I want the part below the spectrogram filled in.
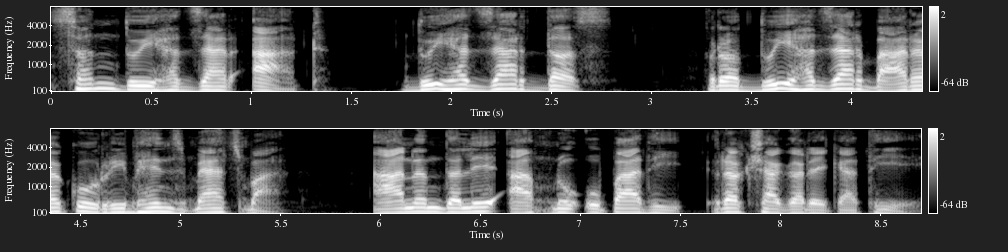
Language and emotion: Nepali, neutral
